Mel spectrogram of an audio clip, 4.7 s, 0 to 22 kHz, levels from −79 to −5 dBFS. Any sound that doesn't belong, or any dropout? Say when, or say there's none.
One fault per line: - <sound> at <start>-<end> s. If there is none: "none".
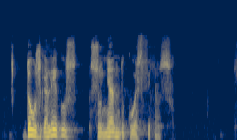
- dropout at 3.0-3.1 s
